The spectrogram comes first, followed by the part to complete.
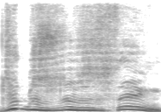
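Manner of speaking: high, slow, mock angry fan yell.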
